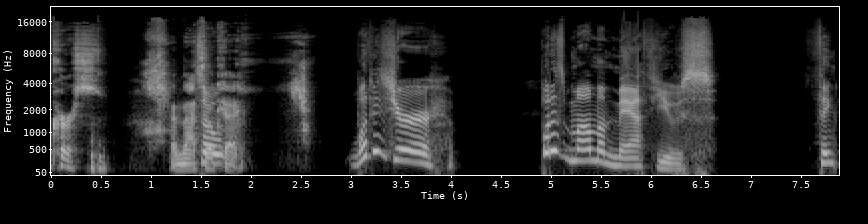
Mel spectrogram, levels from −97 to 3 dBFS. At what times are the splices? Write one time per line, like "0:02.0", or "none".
none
